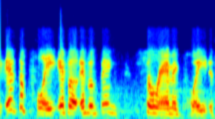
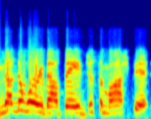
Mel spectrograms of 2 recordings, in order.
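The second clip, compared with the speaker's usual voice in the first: breezy reassurance; 7 semitones higher, 4 dB louder than usual. Retold or imitated. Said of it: "and I'm like".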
